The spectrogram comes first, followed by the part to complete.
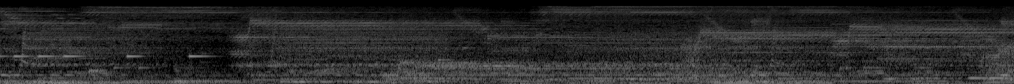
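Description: Experimental synthesizer music: layered sustained drones and steady tones over a hissing, noisy texture, with the mix shifting to new layers every few seconds.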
